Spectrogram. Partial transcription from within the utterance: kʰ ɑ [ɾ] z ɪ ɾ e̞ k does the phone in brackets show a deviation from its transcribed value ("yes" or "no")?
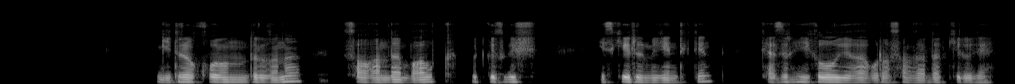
yes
